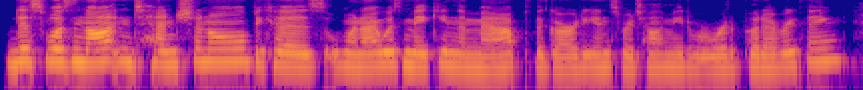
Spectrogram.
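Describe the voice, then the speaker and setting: A woman's voice: medium pitch, fairly even intonation, quick pace, sharp tone. Woman reader, casual live chat, rambling, candid, laughs a lot. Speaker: spiritual reader hosting a live session.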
